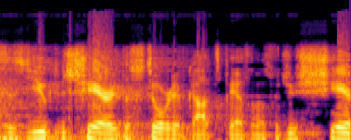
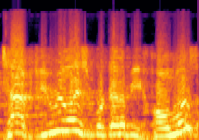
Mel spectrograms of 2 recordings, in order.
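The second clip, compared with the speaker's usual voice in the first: fast, higher, loud alarm; panicked; 8 semitones higher, 5 dB louder, faster than usual. Retold or imitated. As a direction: rush it in mock panic. Panics about losing house.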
